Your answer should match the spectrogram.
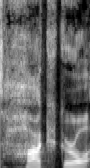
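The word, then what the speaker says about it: Hawkgirl: It's Hawk Girl. I feel like I'm saying hot and not hawk whenever I know I'm saying hawk, but I'm hearing my own voice.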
